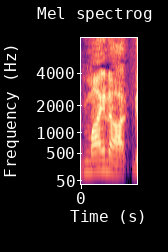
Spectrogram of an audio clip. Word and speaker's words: Minot: And we are opening a new private course in Minot, North Dakota, about a month and a half. – I'm glad you said Minot, because I didn't know how to pronounce.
